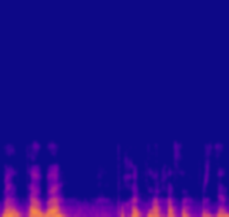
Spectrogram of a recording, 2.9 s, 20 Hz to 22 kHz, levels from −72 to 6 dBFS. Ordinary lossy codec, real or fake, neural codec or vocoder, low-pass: none; real; none; none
